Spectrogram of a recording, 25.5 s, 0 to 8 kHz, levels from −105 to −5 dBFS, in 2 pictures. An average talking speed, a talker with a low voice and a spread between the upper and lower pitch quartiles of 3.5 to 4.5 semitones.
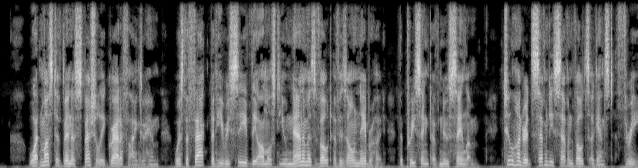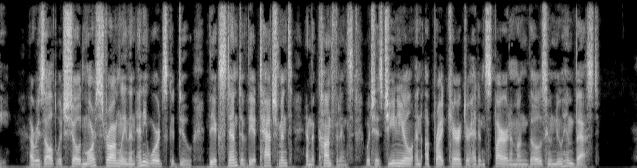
Yes: average, 150 wpm; low, 115 Hz; average, 4.2 semitones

